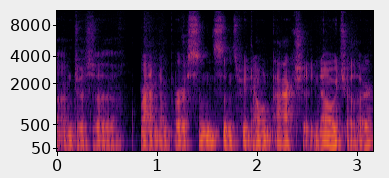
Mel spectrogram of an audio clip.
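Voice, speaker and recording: A man with an Irish accent speaks at a very deep, low pitch. His voice is somewhat breathy and his pace fairly quick. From Ireland. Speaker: gaming YouTuber. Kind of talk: casual chat. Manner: halting; soft-spoken.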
